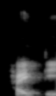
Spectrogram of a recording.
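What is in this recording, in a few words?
"haiti", Malay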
